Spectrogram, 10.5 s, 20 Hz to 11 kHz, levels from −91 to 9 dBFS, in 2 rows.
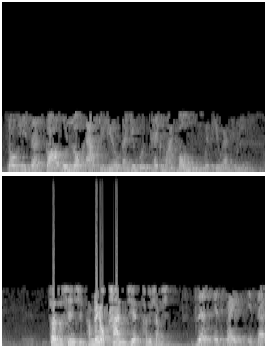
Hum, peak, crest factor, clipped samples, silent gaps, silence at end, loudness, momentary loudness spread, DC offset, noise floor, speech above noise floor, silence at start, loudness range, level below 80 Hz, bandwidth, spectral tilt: none; 0 dBFS; 18 dB; 0.1%; none; 0 s; -16 LUFS; 18 LU; under 0.1%; -45 dBFS; 28 dB; 0.1 s; 13 LU; -56 dBFS; 11 kHz; -6.5 dB/octave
